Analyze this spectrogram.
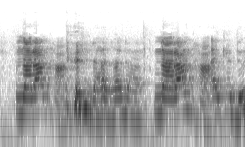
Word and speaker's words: naranja: Oh, Naranja is orange. That's hard. How? Naranja.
